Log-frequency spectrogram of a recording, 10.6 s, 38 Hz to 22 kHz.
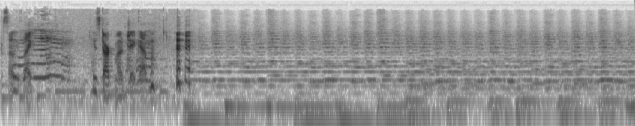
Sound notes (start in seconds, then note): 2.4 chuckles; 4.0 uplifting strings music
